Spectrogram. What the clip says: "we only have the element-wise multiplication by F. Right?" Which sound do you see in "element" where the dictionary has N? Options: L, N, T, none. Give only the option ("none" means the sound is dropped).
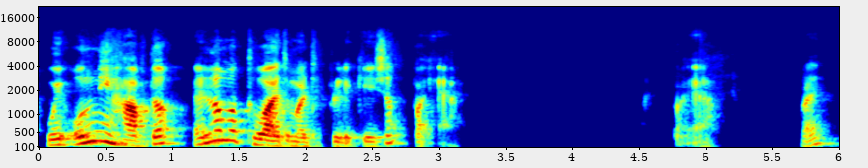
none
